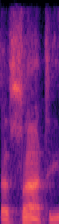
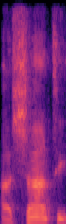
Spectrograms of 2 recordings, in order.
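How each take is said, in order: First: The middle consonant is a plain s sound. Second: The middle consonant is an sh sound. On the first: The speaker calls it right. "that's the proper way" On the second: The speaker calls it wrong. "it's not Ashanti"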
